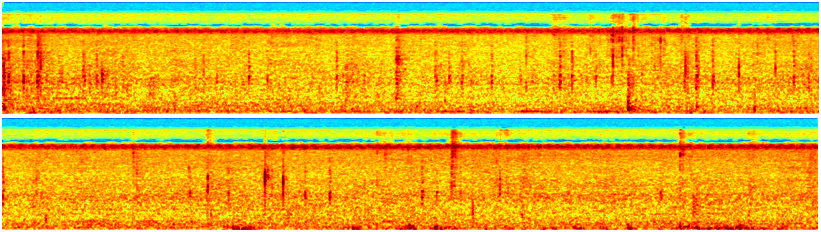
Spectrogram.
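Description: Crickets chirping in a steady high trill, with faint footsteps and camera handling noise underneath.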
